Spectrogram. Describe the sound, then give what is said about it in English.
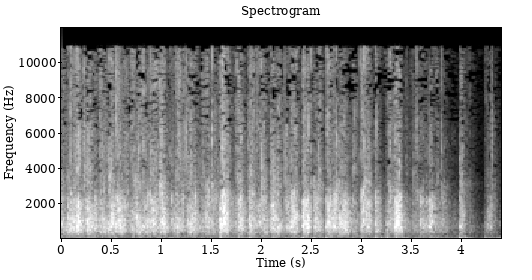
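An audience at New Hope Baptist Church breaks into steady applause to approve a motion affirming deacons, many hands clapping in a dense wash that holds for several seconds before thinning out abruptly at the end. “Well, if you're in favor of the said motion, would you signify by a round of applause?”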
